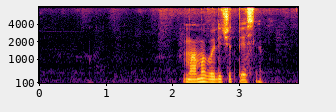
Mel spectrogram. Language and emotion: Russian, neutral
